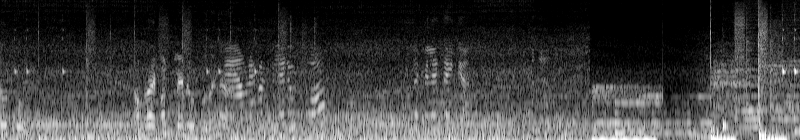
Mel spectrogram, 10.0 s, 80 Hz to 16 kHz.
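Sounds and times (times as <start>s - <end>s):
woman speaking: 2.8s - 4.2s, 5.1s - 6.0s.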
